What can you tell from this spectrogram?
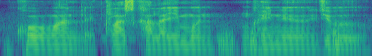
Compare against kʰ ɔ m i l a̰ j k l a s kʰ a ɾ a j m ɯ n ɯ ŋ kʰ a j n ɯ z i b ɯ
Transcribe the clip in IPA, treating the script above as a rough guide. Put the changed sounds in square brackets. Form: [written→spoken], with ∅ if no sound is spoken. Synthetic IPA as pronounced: kʰ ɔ m [i→a] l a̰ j k l a s kʰ a [ɾ→l] a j m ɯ n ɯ ŋ kʰ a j n ɯ z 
